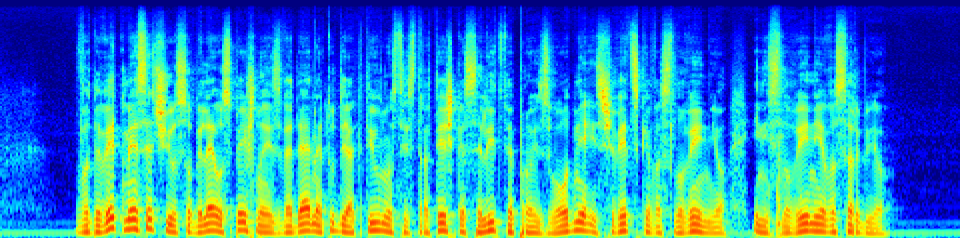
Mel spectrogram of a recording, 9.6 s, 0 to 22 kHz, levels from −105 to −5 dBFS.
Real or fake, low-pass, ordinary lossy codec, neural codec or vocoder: fake; 19.8 kHz; none; codec, 44.1 kHz, 7.8 kbps, Pupu-Codec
